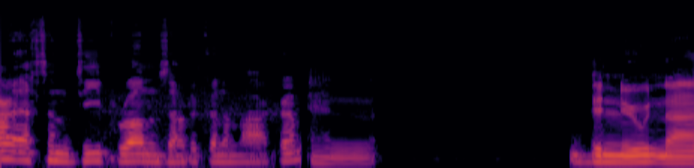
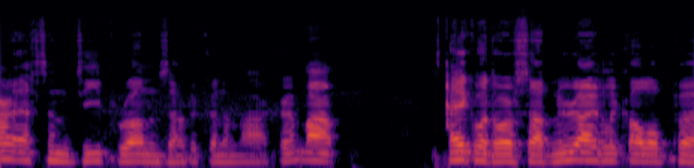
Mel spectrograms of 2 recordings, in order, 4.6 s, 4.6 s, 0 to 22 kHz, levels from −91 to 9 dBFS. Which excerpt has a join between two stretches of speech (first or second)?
first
